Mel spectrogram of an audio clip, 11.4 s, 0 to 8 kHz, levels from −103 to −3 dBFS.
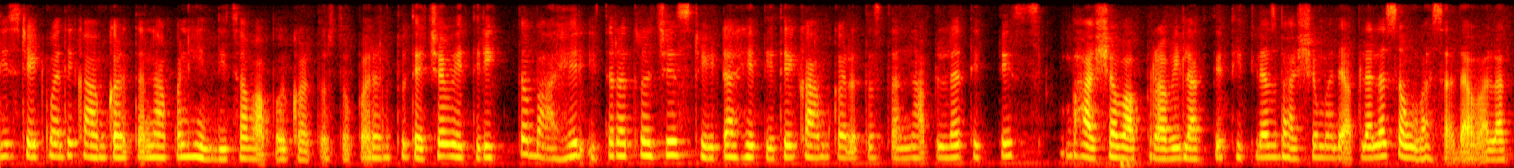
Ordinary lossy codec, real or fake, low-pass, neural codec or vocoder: none; real; 7.2 kHz; none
